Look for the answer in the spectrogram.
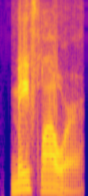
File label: "mayflower", American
